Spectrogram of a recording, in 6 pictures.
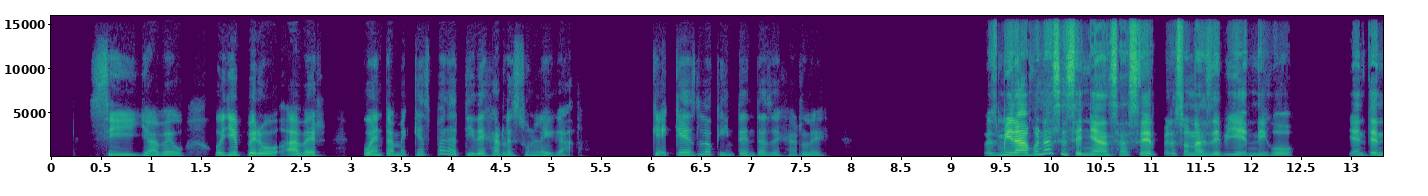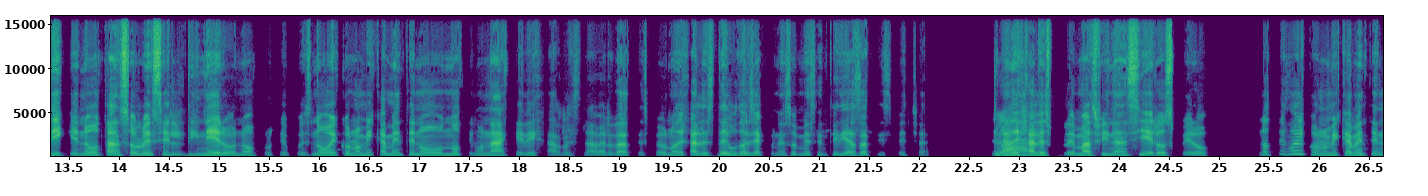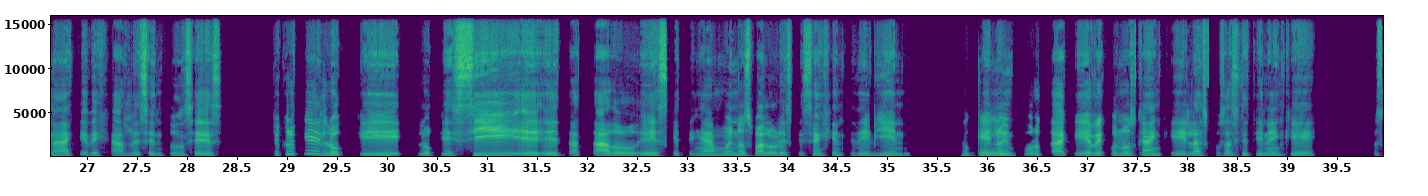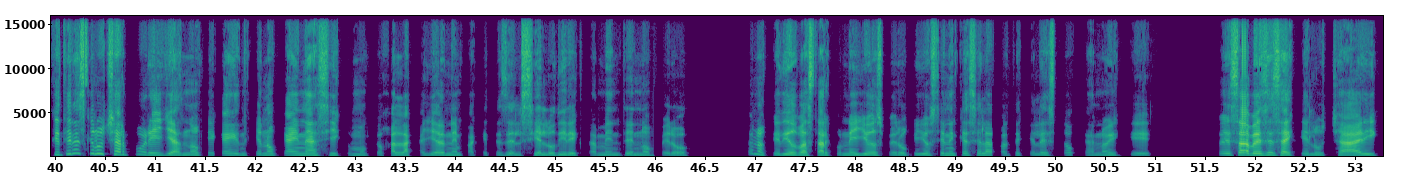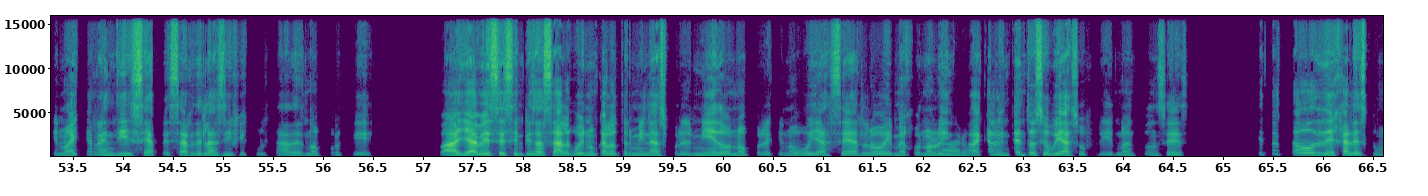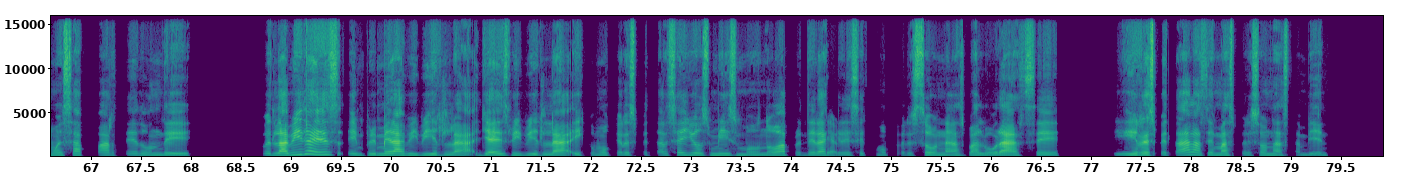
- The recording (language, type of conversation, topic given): Spanish, advice, ¿Qué te preocupa sobre tu legado y qué te gustaría dejarles a las futuras generaciones?
- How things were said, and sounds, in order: tapping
